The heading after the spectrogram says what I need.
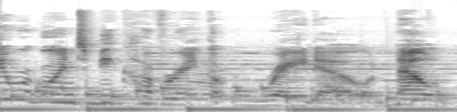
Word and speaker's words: Raidho: going to be covering raido now some people pronounce it ride ho and i think it's actually more technically like redo something like that so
